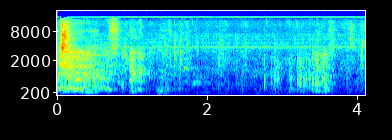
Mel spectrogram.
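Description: A Chihuahua gives a sharp, high bark, then a second bark and softer yips.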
